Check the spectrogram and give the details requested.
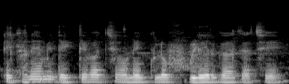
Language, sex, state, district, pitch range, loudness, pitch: Bengali, male, West Bengal, Alipurduar, 105-110 Hz, -17 LUFS, 110 Hz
